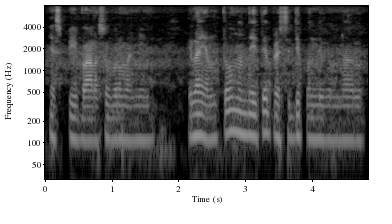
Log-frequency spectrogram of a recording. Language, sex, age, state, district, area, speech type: Telugu, male, 18-30, Andhra Pradesh, Srikakulam, urban, spontaneous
